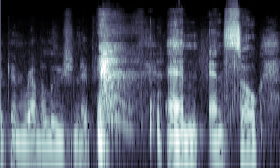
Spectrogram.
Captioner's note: laughter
